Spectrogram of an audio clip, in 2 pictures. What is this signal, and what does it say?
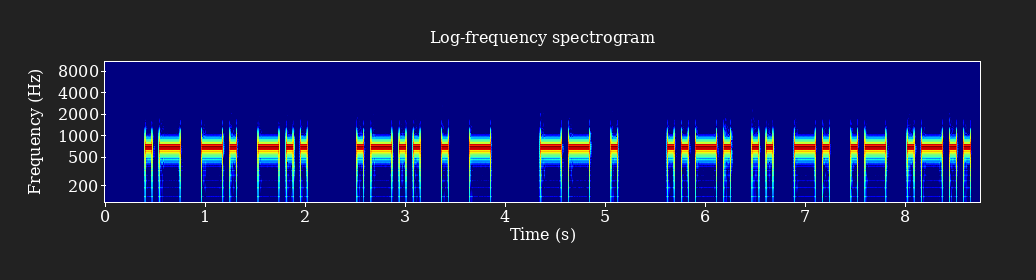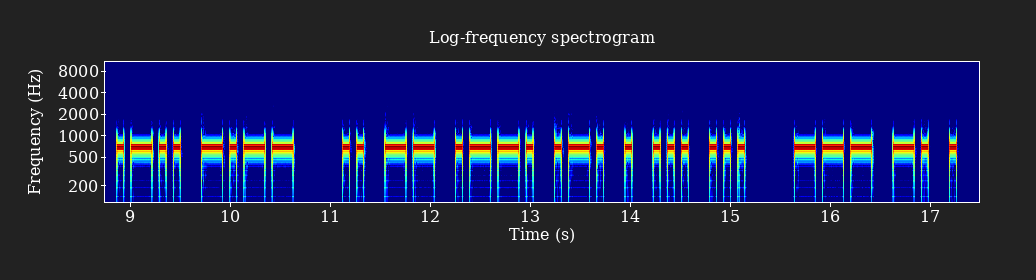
Morse code, heard as a keyed tone, about 17 wpm, 700 Hz. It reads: AND LET ME FINALLY IMPRESS ONE
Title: Sentences from Top 1600 Words 17wpm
